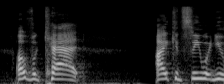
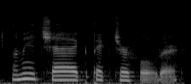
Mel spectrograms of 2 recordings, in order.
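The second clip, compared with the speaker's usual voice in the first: muttered aside; 3 semitones lower, 12 dB quieter than usual. Real, not acted. Muttering while searching files.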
